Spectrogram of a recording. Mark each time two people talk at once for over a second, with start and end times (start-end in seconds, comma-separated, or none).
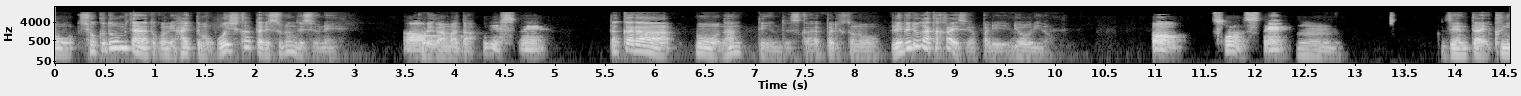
none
